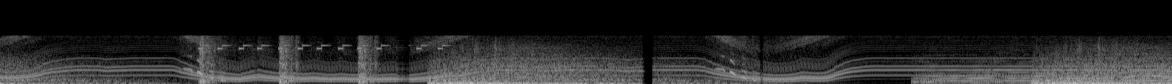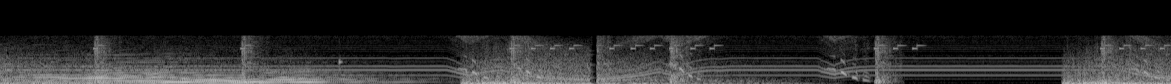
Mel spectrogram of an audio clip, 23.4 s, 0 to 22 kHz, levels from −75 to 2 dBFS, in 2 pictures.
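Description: The audio comes through a call link with nothing above 4 kHz, which points to a narrowband G.711 A-law codec at 64 kbps. Three short concealed packet losses occur, at 2.54 s, 7.59 s and 14.26 s. At each one, some audio failed to reach the decoder in time: about 40 ms, 20 ms and 40 ms. The receiver patched each hole by extending the preceding sound for about 31, 28 and 43 ms and then blended back. Each one is heard as a brief smear or wobble. There are also three bursts of packet loss, at 3.97 to 4.10 s, 6.42 to 6.54 s, and 17.63 to 17.70 s. In these, a run of audio was lost: about 120 ms, 100 ms and 60 ms. The receiver stretched the last sound across the gap for about 114, 96 and 56 ms, letting it fade, and the first never went silent. The audio then picks up further on, with the stretch in between gone.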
